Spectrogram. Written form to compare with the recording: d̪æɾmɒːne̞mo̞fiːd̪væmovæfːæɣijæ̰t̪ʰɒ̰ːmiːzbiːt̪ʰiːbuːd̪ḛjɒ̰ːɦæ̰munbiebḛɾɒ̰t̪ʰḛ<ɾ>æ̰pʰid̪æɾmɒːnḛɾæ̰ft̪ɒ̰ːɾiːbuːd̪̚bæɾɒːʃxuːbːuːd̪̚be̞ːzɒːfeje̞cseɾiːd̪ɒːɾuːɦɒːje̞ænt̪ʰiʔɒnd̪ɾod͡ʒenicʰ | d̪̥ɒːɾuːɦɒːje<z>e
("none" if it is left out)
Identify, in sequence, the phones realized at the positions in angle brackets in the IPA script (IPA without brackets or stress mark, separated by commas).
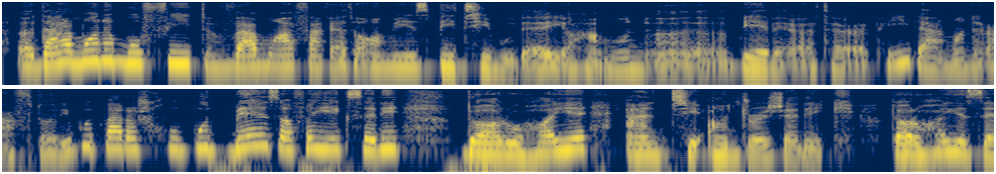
ɾ, z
